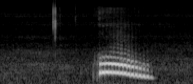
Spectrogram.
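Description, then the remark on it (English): A single pigeon coo, a soft throaty call that slides downward over about half a second against a quiet background, preceded by a faint brief click. “Not a giant pigeon.”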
